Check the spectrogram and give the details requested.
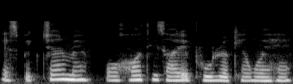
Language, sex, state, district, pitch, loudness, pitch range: Hindi, female, Madhya Pradesh, Bhopal, 190 Hz, -13 LUFS, 180-210 Hz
